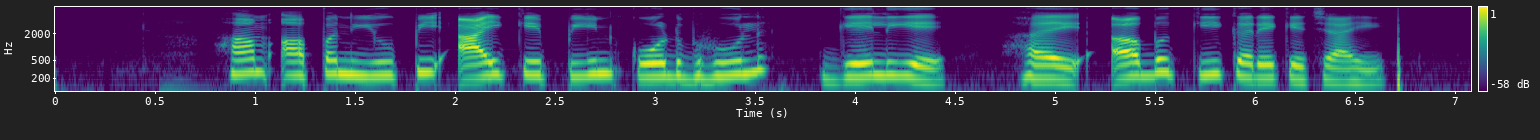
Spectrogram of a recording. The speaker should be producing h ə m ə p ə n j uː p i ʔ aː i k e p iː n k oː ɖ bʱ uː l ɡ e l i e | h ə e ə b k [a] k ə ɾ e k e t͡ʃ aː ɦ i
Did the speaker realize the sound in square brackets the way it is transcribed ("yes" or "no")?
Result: no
